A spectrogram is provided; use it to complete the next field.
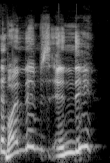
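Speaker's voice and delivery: very high, anxious, nervous dog voice. Giving voice to the pet dog as it greets everybody; nervous Indy dog voice. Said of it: "This is the voice they gave for me because I'm always nervous".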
